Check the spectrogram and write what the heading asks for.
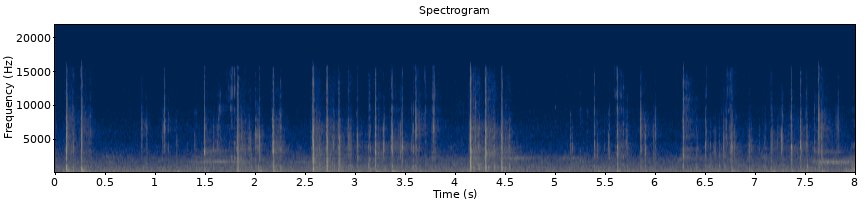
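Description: Computer keyboard being typed on: irregular runs of key clicks with short pauses between them, as a file name is entered.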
